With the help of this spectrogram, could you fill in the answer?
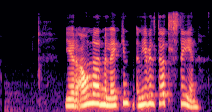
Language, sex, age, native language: Icelandic, female, 40-49, Icelandic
